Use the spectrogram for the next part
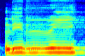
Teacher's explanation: Lirrijali masuk ke huruf ra yang bertasdid. Lirri, ra-nya kita baca tarkik atau tipis karena berharokat kasroh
